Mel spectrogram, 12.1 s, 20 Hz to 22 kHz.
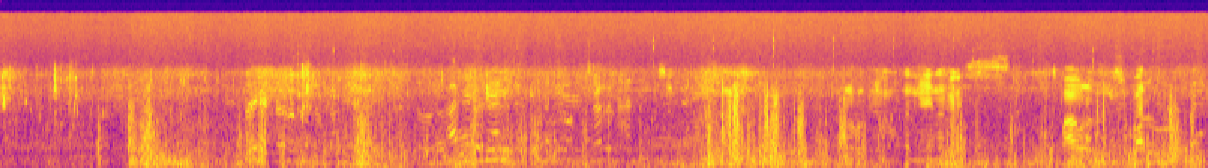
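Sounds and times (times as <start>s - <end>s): low rumble of sea: 0.0s - 12.0s
wind noise on microphone: 0.0s - 12.0s.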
